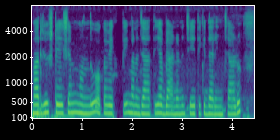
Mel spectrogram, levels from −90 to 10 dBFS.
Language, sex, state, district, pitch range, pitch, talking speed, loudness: Telugu, female, Telangana, Mahabubabad, 205-225 Hz, 215 Hz, 150 wpm, -18 LUFS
